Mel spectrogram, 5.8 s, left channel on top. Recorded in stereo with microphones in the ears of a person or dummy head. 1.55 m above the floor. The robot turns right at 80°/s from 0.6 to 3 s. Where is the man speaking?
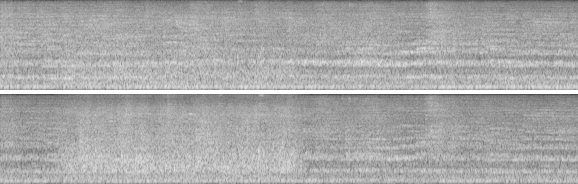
No man speaking in this recording.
